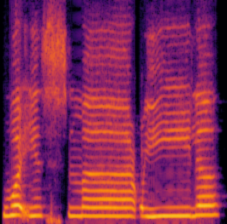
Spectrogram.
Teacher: حرکات مد آئی ہیں، واسماعیل، سین کی ہم واضح کریں گے، حمزہ قاطعی ہے یہاں پہ تو اس کی آواز واضح آئے گی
